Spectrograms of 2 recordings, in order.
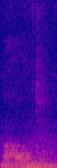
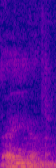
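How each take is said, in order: First: The vowel is a rounded 'o' sound, like 'on'. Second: The vowel is a Southern American 'a' sound. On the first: This is the way the choir is told to sing it. "Our choir director insists that we sing it on" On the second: This is the everyday regional way. "most Americans, certainly the American South, are inclined to pronounce it"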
